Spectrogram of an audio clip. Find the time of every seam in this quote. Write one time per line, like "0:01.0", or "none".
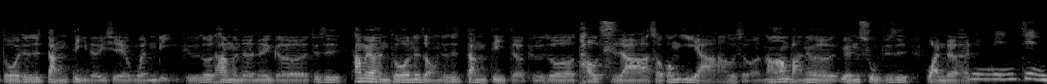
0:03.5
0:09.2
